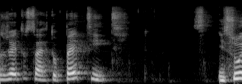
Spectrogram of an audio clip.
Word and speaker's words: petit: Não é petite. É petit. Petit. Não é petite. Petit. Petit. Ou seja, faz a boca do O e fala E. Tem que fazer um bico. E. Petit. Petit. Não pronuncia tão bem esse T no final.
